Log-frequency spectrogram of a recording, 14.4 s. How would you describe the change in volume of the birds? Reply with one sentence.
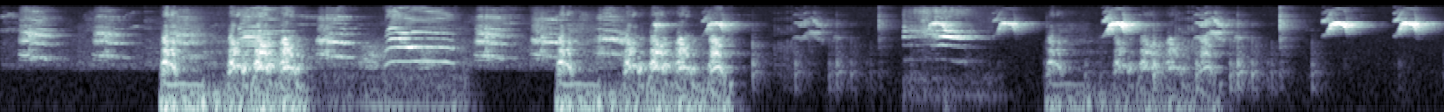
The loudness of the birds goes up.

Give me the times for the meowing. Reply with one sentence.
The meowing can be heard from 2.2 to 3.0 s, from 3.8 to 4.6 s and from 9.0 to 9.8 s.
